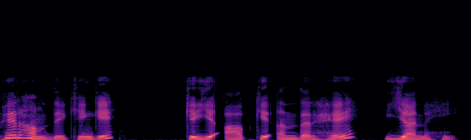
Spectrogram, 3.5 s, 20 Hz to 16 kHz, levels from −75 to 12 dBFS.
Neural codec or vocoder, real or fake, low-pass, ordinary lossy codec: none; real; 7.2 kHz; none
